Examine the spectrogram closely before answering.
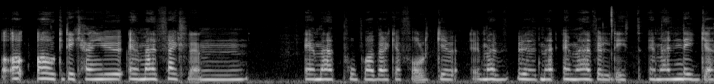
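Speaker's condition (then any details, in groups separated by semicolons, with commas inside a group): Stuttering; long-standing stuttering; audible stuttering during recording, clearly different from other guest's stutter; cannot control or influence stutter, nervousness sometimes worsens it, unpredictable how speech will go; repeated sounds, prolonged sounds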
